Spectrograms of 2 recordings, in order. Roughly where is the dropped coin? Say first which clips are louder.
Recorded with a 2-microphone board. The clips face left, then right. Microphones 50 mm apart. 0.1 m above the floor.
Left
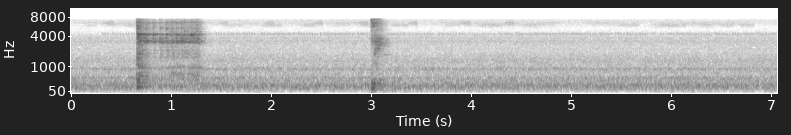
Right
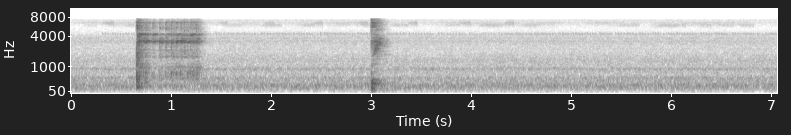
Right 2 dB; right.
